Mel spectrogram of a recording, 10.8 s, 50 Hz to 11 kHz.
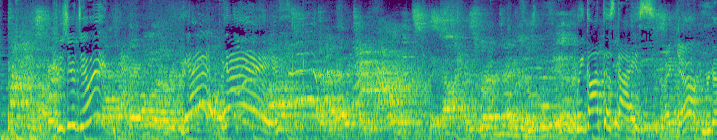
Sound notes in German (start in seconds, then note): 4.7 Leute plaudern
